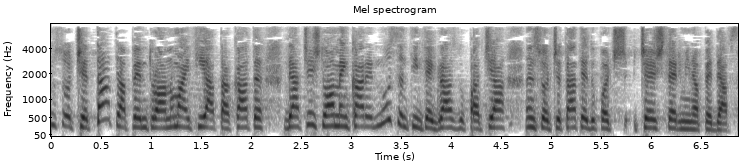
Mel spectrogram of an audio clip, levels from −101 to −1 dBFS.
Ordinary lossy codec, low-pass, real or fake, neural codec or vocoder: MP3, 48 kbps; 7.2 kHz; real; none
